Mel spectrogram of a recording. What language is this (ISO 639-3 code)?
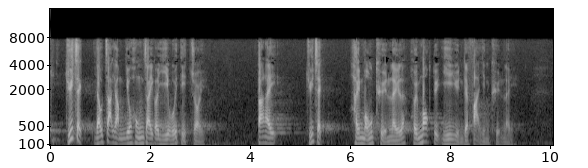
yue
